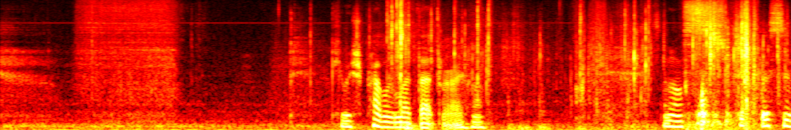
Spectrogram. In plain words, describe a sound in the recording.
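A plastic sheet rustles and crinkles.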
